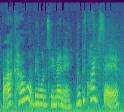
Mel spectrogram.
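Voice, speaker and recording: An actress playing an intense, excitable woman who rambles earnestly and seeks agreement in an audio drama. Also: high-pitched, brisk, creaky, full character voice. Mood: musing, rambling. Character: intense, excitable woman musing in tangled associations. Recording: faint background noise.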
